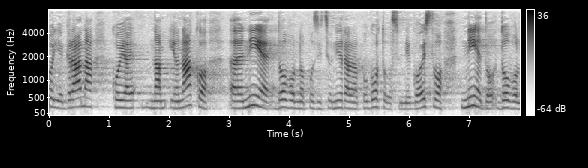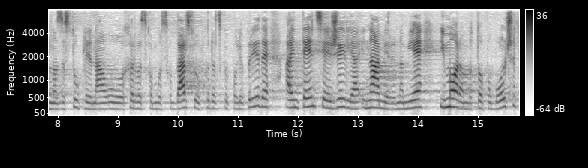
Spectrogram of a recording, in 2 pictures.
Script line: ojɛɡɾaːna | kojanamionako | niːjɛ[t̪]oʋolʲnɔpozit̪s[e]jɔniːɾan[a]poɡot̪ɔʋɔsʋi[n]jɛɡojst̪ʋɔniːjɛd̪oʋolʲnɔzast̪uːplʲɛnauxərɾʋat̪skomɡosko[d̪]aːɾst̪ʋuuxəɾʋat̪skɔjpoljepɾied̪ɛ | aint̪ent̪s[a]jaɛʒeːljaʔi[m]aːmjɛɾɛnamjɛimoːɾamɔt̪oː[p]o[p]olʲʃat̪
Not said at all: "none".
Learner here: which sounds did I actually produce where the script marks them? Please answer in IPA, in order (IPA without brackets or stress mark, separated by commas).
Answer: d̪, i, a, n, d̪, i, n, p, b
